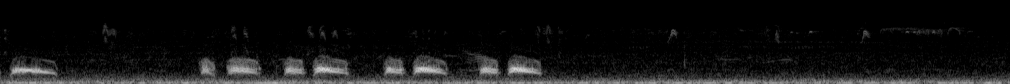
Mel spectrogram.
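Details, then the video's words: Wild spotted dove calling during a decoy-luring session: a first coo, a pause, then a quick series of seven hollow, slightly falling coo notes, followed by quiet with faint distant chirps. "ต่อนกเขาใหญ่EP48 นกป่าเสียงคูใหญ่ๆ แต่ไม่รูกี่กุก"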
